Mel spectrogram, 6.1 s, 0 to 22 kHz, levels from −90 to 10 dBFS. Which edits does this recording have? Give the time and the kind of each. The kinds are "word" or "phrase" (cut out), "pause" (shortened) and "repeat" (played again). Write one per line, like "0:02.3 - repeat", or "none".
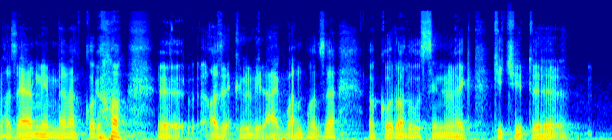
0:01.0 - word
0:02.3 - phrase
0:03.1 - word
0:04.9 - word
